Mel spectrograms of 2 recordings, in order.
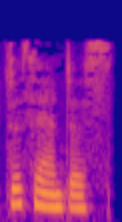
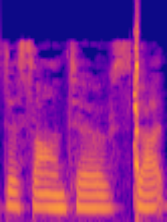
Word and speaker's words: DeSantis: But they were also open to thinking about alternatives, like DeSantis, although multiple people interviewed for this story mispronounced his name as DeSantos.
